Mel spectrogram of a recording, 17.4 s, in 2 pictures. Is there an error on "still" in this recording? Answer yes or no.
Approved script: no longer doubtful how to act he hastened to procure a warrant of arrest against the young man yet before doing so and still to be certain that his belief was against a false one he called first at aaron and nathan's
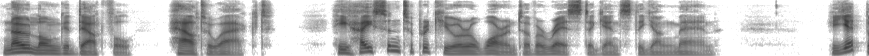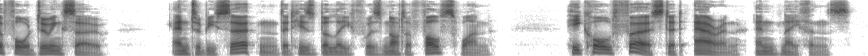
yes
